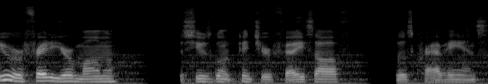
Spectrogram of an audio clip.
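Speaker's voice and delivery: ordinary talk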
